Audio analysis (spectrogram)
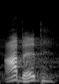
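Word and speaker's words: عبد: for slave is OED Obed Abed is how you say it in Arabic and so my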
